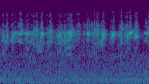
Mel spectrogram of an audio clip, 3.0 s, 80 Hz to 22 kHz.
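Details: Barn swallows on a July 27 morning: a continuous, fairly distant twittering of thin, high chirps and short warbles, several notes every half second.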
